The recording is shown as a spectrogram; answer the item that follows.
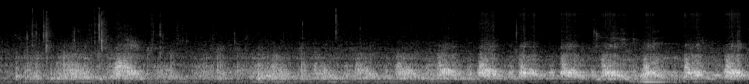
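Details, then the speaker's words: Rapid, regular whooshing pulses at about 145 a minute, described as a strong heartbeat: fetal heartbeat heard on ultrasound at a prenatal visit in a third pregnancy, before the sex is known. "is it a boy or a girl yeah sounds good yeah he strong heartbeat awesome perfect"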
